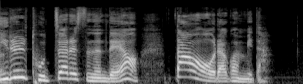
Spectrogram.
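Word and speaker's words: 到: 따오라고 합니다. 따오. 한 번 더. 따오.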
